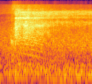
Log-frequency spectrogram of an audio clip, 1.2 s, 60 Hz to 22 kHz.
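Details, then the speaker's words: Daiwa/Shimano BFS baitcasting reel casting a 1.7 g lure about 60 feet: a thin high-pitched whizz on the cast fading as the spool spins down; spool noisy, almost like dragging, but free-running and casts well. "You hear how noisy all that is? It almost sounds like it's dragging."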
